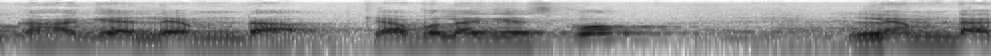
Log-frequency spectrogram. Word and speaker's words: lambda: इसी को कहा गया लेमडा। क्या बोला गया इसको, लेमडा कहा गया, LAMBDA, ठीक है ना, स्पेलिंग है।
